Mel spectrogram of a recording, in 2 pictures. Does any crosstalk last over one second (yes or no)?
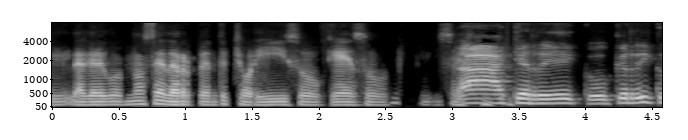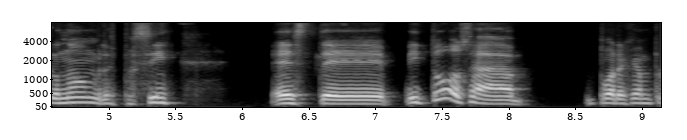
no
